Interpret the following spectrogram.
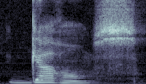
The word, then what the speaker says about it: Garance: Garance. Garance. Good. Mixed name is Gabrielle. Gabrielle. Feminine version has the same pronunciation, but here again we add an other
